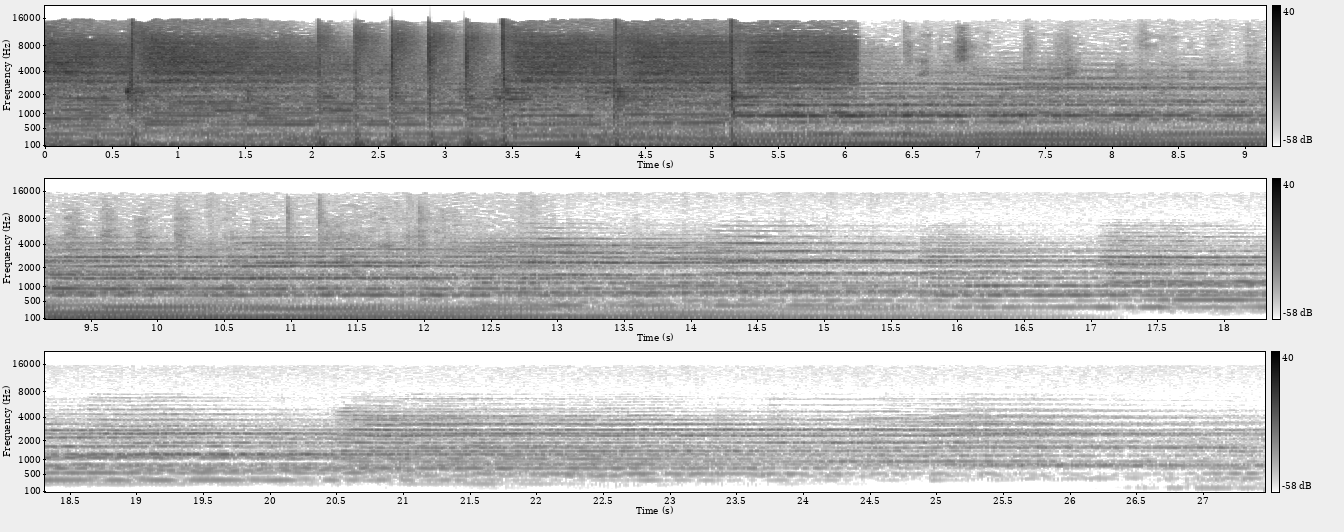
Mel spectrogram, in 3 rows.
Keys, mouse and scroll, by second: 0.7 alt+h, 2.0-4.5 drag, 6.5 scroll up 1, 7.6 middle click, 8.3 3, 9.4 shift+middle click, 10.1-12.5 drag, 12.5-13.7 middle drag, 13.7-15.8 drag, 15.8 middle click, 16.5 shift+click, 17.5-20.0 middle drag, 20.8-21.5 scroll down 1, 21.5 scroll down 1, 21.7 p, 24.3-25.5 drag, 25.5-26.5 scroll down 2.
